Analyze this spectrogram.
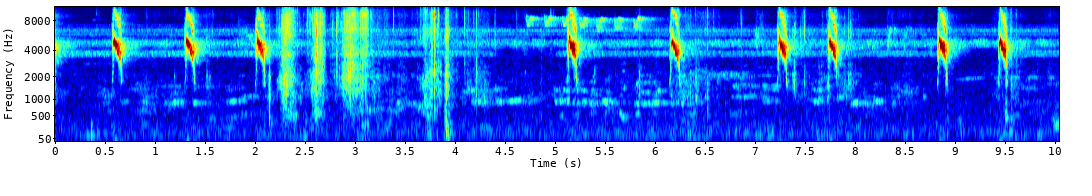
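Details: Weaver chicks being hand-fed, giving sharp, high chirps repeated at irregular intervals of roughly half a second to a second, with a brief burst of rustling, scratchy noise in between.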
